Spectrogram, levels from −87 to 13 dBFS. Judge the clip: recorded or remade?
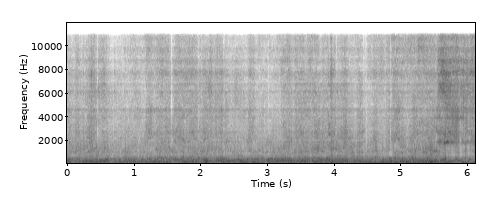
remade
